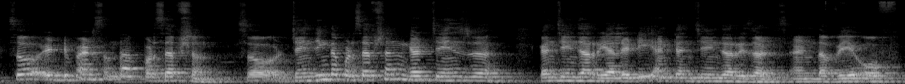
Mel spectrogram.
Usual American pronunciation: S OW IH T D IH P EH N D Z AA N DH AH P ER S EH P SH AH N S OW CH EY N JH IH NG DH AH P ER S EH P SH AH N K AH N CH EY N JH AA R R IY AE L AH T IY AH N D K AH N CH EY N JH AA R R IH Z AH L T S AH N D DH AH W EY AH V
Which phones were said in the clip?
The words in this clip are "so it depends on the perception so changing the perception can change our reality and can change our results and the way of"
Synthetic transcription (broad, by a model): S OW IH T D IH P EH N D S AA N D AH P ER S EH P SH AH N S OW CH EY N JH IH NG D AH P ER S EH P SH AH N K AH N CH EY N JH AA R R IY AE L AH T IY AH N D K AH N CH EY N JH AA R R IH Z AH L T S AH N D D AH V EY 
